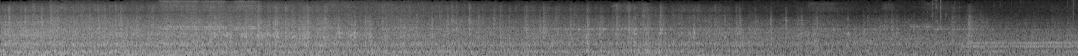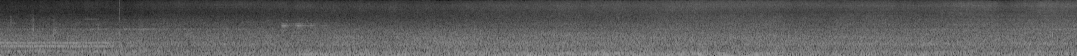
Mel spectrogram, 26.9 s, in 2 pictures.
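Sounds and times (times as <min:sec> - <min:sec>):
diesel train rumbling: 0:00.0 - 0:26.9
road traffic noise: 0:00.0 - 0:26.9
two-tone train horn: 0:02.0 - 0:03.4, 0:11.4 - 0:15.8.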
